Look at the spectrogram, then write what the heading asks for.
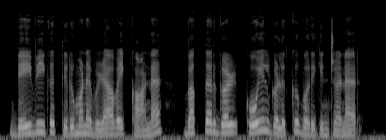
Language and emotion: Tamil, neutral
